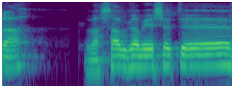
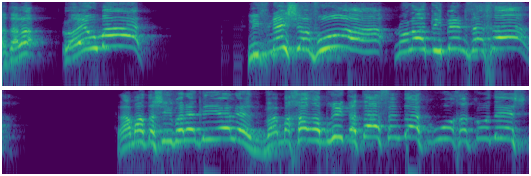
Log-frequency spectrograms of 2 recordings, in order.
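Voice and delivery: ecstatic shout. Acted. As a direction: cry out the news of a son. Rich man announces miraculous son's birth.

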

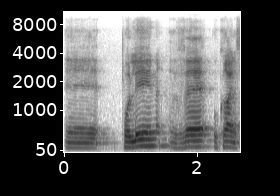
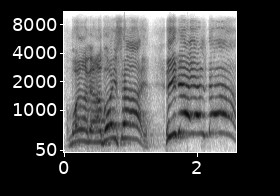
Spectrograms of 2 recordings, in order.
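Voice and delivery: ecstatic shout; 8 dB louder than usual. Acted. Father announcing the revived girl, ecstatic high shout. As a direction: cry out in triumph, very high.

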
